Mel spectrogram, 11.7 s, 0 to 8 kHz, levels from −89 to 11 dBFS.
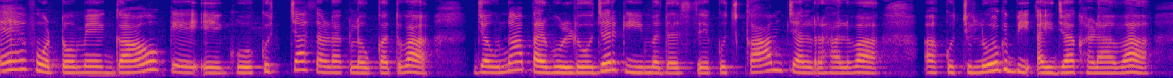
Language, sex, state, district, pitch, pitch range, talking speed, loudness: Bhojpuri, female, Bihar, Gopalganj, 225 Hz, 210-240 Hz, 145 wpm, -20 LUFS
